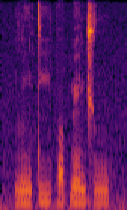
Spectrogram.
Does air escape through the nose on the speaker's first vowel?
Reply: yes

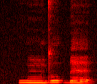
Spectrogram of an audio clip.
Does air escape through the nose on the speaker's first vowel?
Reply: yes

